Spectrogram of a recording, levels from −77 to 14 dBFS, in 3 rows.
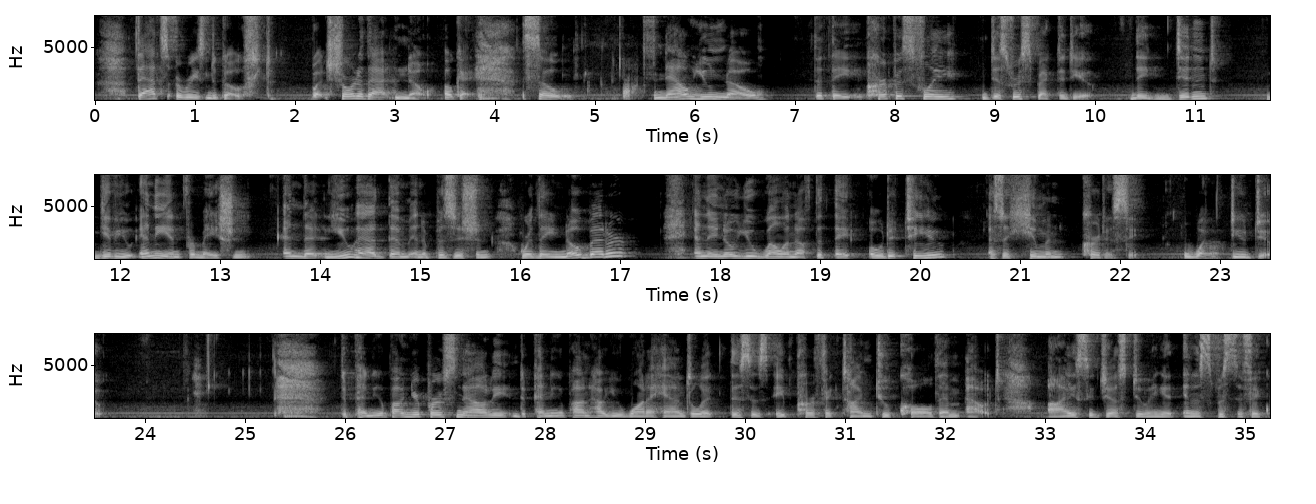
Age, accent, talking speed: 50-69, American, 150 wpm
